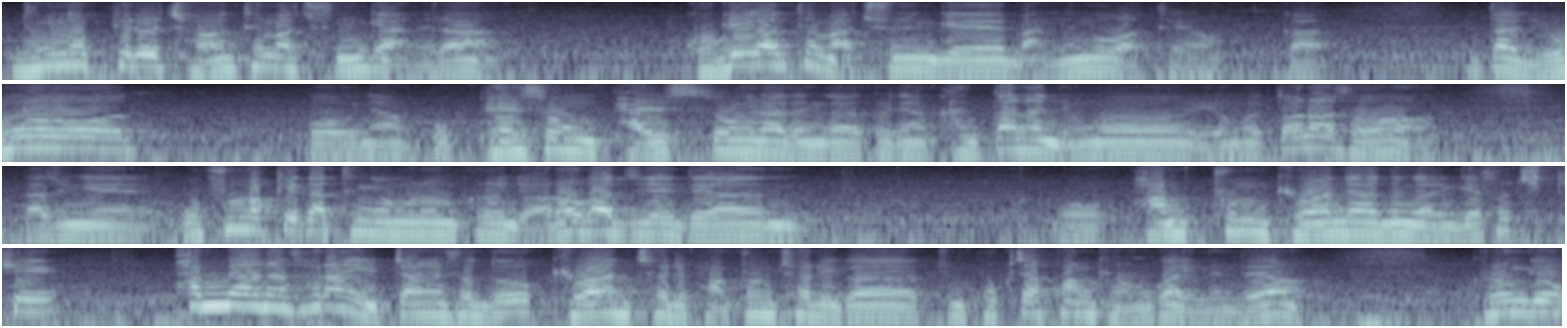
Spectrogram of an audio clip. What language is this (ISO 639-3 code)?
kor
